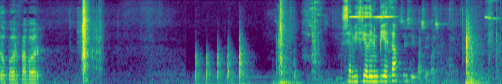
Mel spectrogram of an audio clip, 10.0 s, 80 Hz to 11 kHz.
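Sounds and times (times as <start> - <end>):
knuckles knocking on door: 3.9 - 5.1
heavy thump on door: 9.3 - 9.7.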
